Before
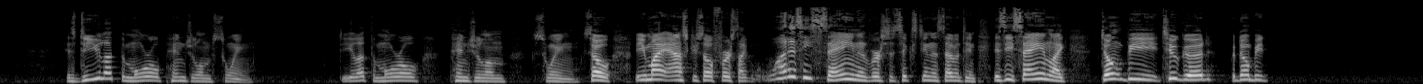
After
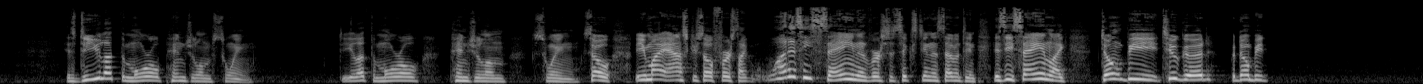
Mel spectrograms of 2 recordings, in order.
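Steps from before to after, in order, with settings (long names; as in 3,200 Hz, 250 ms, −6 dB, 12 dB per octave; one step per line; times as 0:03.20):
brickwall limiter −11.5 dBFS, peak gain reduction 9.5 dB
level +3 dB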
